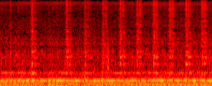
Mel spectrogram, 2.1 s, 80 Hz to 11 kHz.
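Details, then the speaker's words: 2014 Kia Cerato that had overheated, cranking without starting during an actuation test: stumble with a sharp puff every third of a second; single misfire isolated to cylinder 1 with no fault code or misfire count. "صوت واحد. انتبهوا، تفتفة الأول فقط. فهذا شنو؟ عرفنا التفتفة اللي عندنا في السيارة من السلندر الأول، تفتفة من السلندر الأول بدون قراءة عطل، ما فيها هي فولت كود عليها."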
